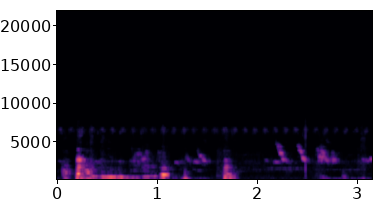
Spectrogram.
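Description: A Kandhari Aseel hen clucks up close in a quick run of throaty, rising notes, with a few softer calls trailing after.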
